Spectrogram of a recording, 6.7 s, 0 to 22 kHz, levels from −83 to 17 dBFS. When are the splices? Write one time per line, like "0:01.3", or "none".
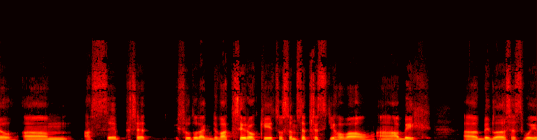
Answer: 0:00.9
